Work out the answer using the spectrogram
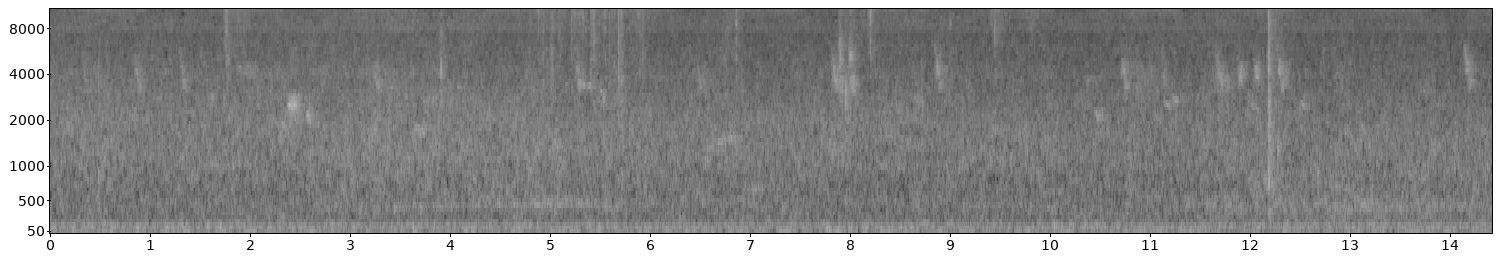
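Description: Scattered short, high chirps from small birds over steady outdoor background noise with a low hum underneath.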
